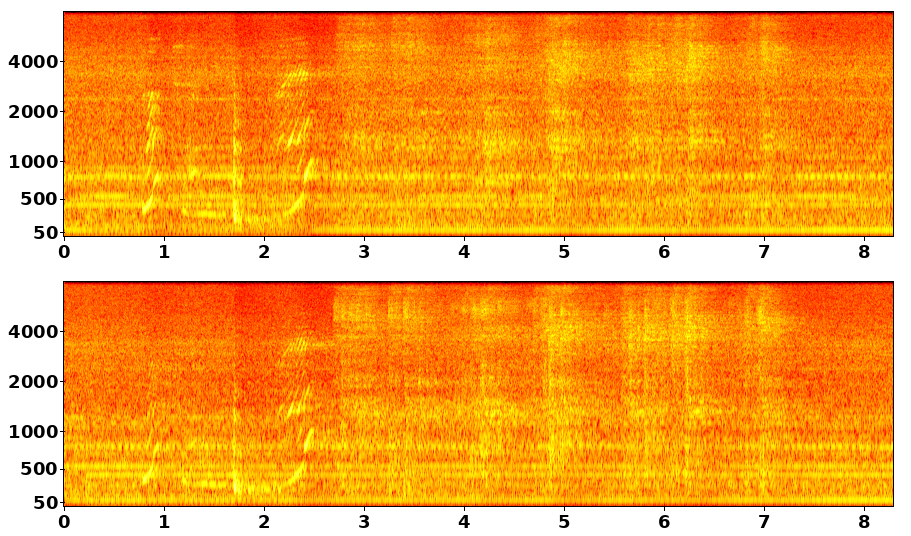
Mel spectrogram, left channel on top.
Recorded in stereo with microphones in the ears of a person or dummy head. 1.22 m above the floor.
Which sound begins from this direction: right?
Writing, at 2.7 s.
